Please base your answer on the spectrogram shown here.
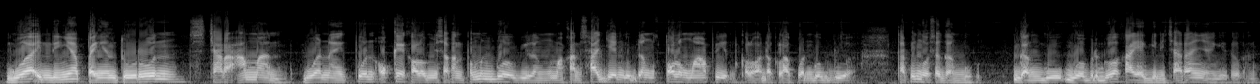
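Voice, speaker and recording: A young man telling a story casually, in coarse slang, jumping to a loud raised voice when he acts out what was said. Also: fairly low pitch, fairly even intonation, moderate pace. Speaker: storyteller guest.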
